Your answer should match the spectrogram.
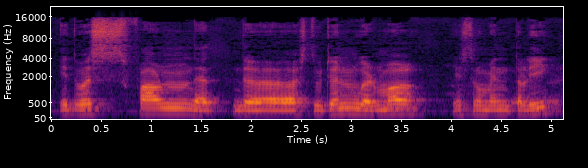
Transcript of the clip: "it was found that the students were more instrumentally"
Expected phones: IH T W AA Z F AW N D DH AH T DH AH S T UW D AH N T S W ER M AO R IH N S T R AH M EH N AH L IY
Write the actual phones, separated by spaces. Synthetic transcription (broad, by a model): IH T W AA S F AW N D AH T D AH S T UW D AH N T W ER M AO L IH N S T R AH M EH N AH L IY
